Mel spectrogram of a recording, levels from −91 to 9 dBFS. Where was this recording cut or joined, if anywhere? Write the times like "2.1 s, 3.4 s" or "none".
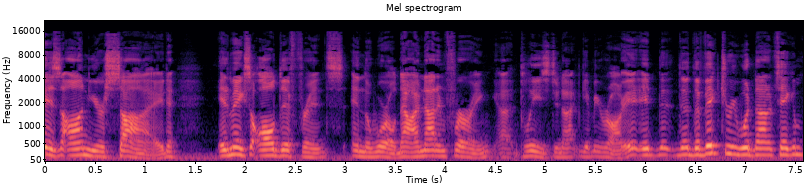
5.8 s

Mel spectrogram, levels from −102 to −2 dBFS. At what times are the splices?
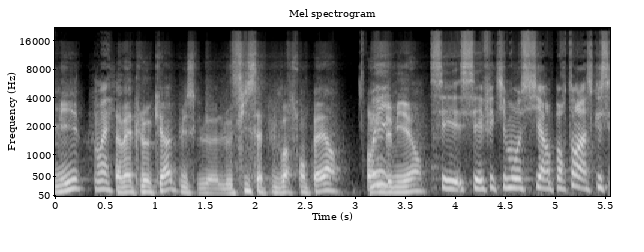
1.4 s, 3.8 s

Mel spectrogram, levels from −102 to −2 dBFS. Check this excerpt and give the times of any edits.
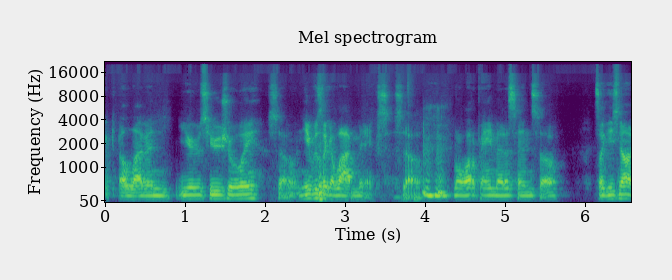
4.4 s

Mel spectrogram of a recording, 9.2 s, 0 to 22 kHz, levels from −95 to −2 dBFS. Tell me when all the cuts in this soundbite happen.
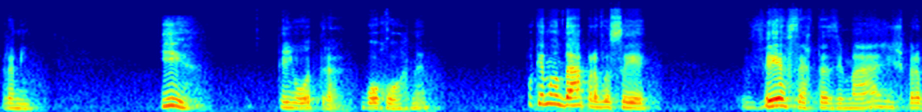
none

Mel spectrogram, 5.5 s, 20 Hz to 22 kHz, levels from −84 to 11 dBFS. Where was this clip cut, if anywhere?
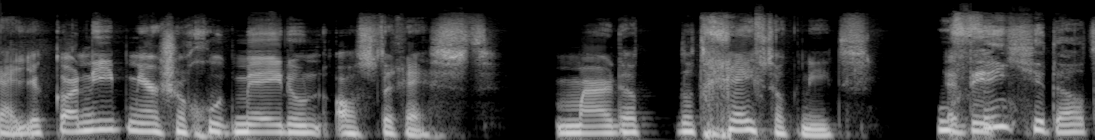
none

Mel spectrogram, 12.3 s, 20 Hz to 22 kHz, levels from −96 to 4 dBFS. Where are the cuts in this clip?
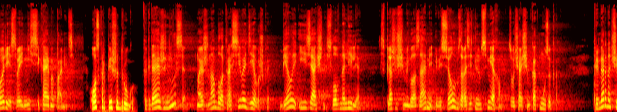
1.7 s

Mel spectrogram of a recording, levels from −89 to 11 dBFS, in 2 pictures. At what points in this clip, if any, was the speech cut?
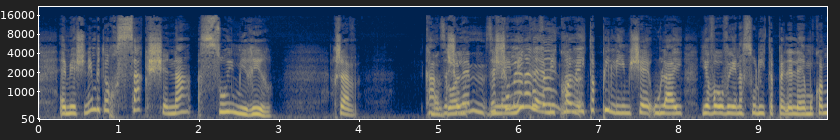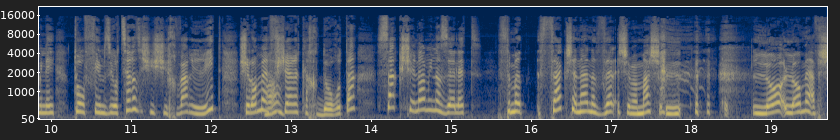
none

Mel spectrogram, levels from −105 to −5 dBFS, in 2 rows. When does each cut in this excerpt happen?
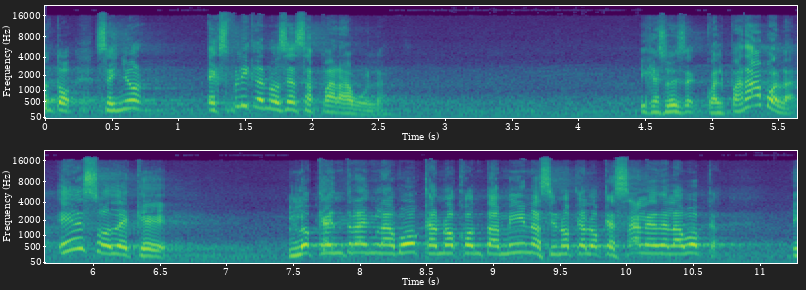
none

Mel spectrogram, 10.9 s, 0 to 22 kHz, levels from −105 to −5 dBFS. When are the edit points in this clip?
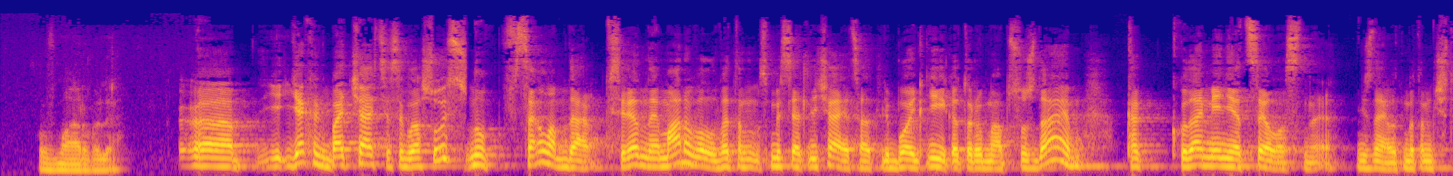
3.5 s, 6.9 s

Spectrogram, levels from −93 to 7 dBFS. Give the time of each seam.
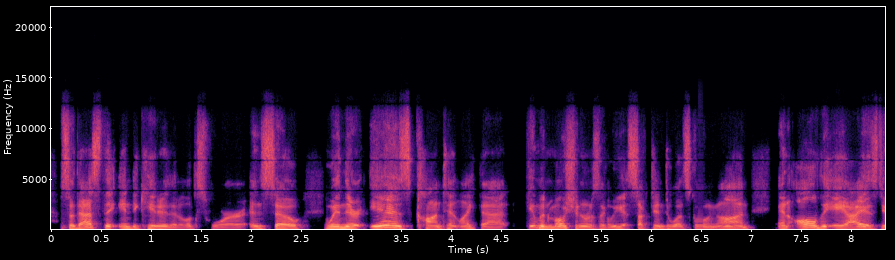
5.6 s

